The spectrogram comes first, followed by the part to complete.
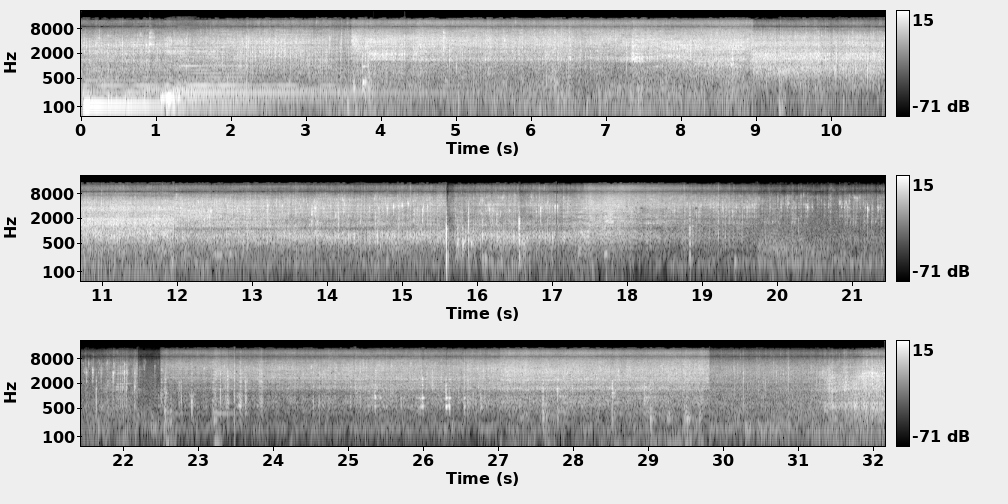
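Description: Meat searing in a hot pan, a loud steady sizzle. About two-thirds through it drops away after a short break, and a softer sizzle of frying goes on. Background music fades out in the first few seconds.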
